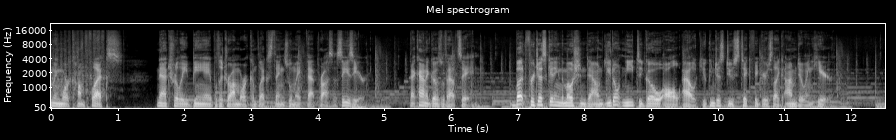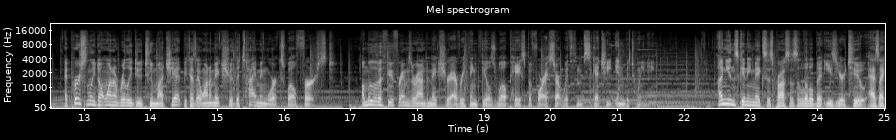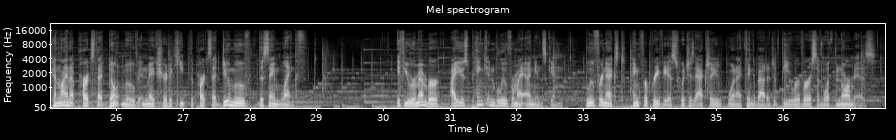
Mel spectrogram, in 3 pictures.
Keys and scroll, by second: 0.1 ctrl+z, 1.1-2.9 typing, 4.0 ctrl+z, 5.4 ctrl+z, 7.2 ctrl+z, 8.1 ctrl+z, 8.7 ctrl+z, 9.1 a, 9.5 v, 10.3 b, 11.1 ctrl+z, 23.7 z, 28.4 ctrl+z, 29.6 ctrl+z, 31.4 z, 32.0 v, 35.9 space, 36.5 ctrl+z, 37.3 ctrl+z.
